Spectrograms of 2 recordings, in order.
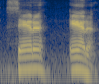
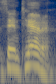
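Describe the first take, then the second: First: The name is said as separate words. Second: The name is run together into fewer syllables. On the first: "It's Santa Ana" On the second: "we pronounce it Santana"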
